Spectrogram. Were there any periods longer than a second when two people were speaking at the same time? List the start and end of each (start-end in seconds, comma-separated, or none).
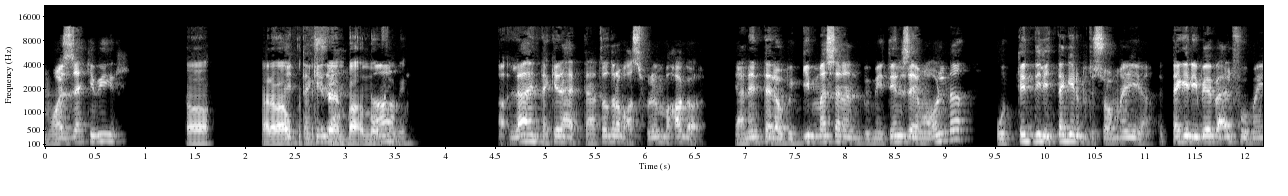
2.4-3.6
